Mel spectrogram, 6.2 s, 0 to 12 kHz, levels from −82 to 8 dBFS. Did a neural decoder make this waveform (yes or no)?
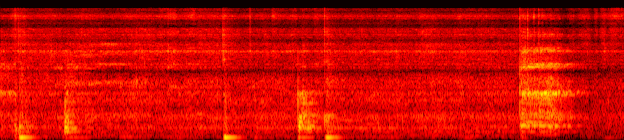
yes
